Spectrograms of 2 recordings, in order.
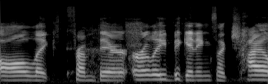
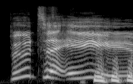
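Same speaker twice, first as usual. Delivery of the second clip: slow, loud, regal grande dame announcement; imperious plummy grande dame; 4 semitones higher, 8 dB louder, much slower than usual. Retold or imitated. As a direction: proclaim it like a stately duchess. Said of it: "and let us not forget, my dear friends".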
